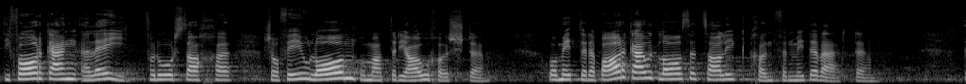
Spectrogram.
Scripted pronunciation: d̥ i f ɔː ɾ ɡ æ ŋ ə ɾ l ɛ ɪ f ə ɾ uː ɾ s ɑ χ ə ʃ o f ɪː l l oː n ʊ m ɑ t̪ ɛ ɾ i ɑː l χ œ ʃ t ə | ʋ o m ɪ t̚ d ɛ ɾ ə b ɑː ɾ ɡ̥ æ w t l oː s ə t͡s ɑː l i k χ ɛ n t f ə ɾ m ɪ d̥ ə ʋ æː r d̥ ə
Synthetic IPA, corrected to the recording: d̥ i f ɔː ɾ ɡ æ ŋ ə l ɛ ɪ f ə ɾ uː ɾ s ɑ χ ə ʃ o f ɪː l l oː n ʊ m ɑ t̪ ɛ ɾ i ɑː l χ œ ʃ t ə | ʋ o m ɪ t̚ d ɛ ɾ ə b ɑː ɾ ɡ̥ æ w t l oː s ə t͡s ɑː l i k χ œ n t f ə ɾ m ɪ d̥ ə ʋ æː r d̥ ə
